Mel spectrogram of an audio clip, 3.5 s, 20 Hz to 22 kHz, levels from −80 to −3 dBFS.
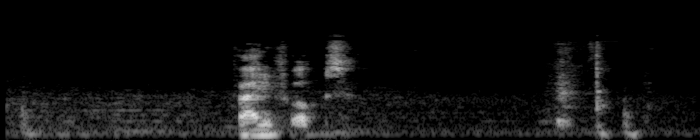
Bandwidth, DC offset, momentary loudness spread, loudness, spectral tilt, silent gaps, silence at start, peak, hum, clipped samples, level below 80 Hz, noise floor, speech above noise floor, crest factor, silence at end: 9 kHz; under 0.1%; 25 LU; -25 LUFS; -5 dB/octave; none; 0.1 s; -4 dBFS; none; under 0.1%; -74 dBFS; -63 dBFS; 39 dB; 26 dB; 0.3 s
